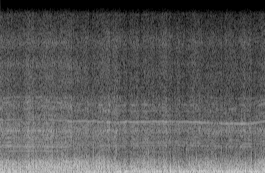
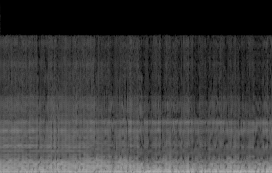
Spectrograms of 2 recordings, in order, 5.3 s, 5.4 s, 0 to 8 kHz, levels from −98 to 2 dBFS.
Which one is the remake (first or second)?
second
